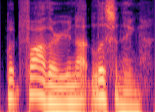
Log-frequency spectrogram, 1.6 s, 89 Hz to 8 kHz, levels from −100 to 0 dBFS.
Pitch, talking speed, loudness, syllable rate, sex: 135 Hz, 195 wpm, -16 LUFS, 6.7 syllables/s, male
